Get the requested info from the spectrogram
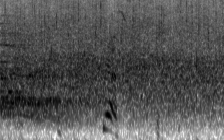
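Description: Studio audience applause, gradually fading, with a brief spoken "yes" about a second in.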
